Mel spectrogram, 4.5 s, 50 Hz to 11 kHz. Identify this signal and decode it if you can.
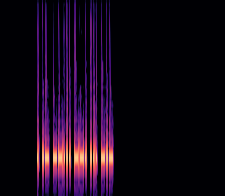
Morse code, heard as a keyed tone, about 46 wpm, 700 Hz. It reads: EA7GSK
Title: DXCC-100 Call Signs - 6 Characters - Repeated 3x - 45wpm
